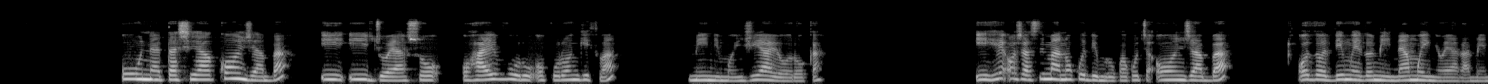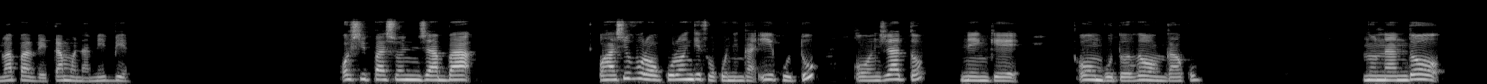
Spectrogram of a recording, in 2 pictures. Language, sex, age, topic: Oshiwambo, female, 18-24, agriculture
